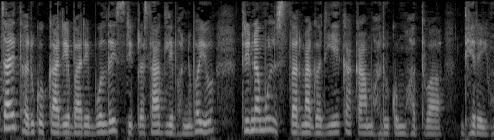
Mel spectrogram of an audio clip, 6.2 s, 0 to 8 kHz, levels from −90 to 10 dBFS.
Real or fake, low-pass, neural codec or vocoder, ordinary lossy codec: real; none; none; none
